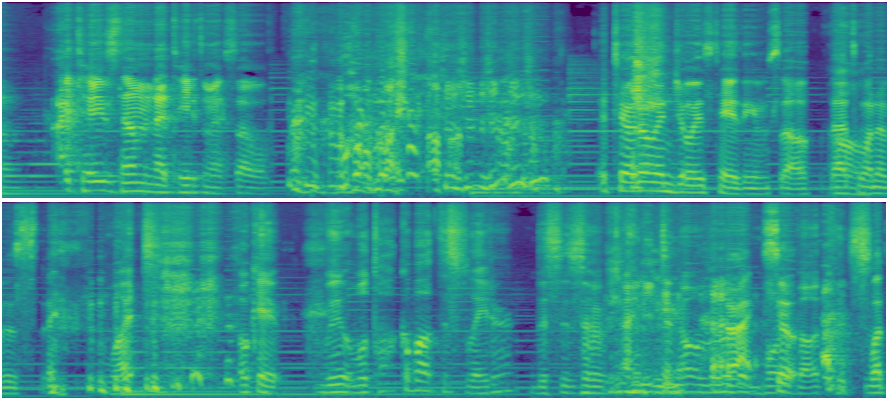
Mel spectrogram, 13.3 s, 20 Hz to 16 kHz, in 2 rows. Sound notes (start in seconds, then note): 2.1 even More Laughter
